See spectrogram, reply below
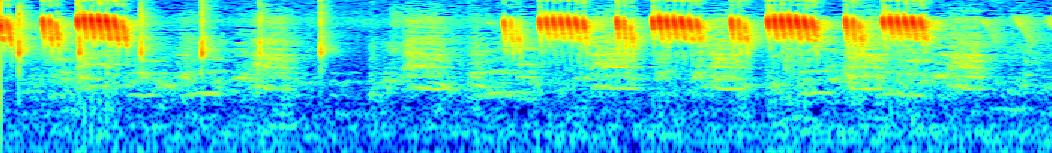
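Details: Ciblek gunung, the Hill prinia, singing ngebren-style in a many-bird chorus meant as a lure for other birds: loud high buzzy bursts repeated quickly, scattered at first, then a dense run in the second half.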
